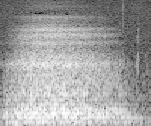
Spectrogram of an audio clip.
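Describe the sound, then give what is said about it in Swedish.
A slow, deep inhale through the nose during a breathing exercise: one steady, airy rush of breath that holds for about a second and a half before tapering off, with no talking. “Andas in.”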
